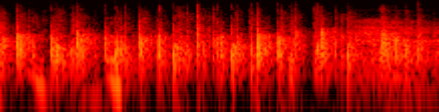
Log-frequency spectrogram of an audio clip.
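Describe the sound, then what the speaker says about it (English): Sparse clapping from a small audience greeting a guest on a jazz round-table show, individual claps distinct and fairly quiet, with no voices over them. "It's nice to hear applause."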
